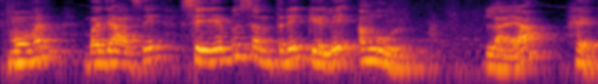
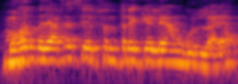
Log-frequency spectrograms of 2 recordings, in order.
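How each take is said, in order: First: Short pauses separate each item in the list. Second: The list is rushed with no pauses.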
